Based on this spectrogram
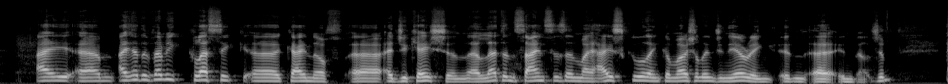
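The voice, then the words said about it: Belgian accent. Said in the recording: “I'm originally from Belgium, as you can still hear from my name and my accent.”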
